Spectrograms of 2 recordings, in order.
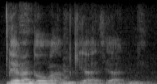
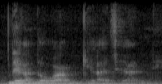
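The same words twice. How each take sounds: First: Said in the usual way. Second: A hushed, softer 내가 너와 함께하지 않니; God softly reminding the congregation he is near; gentle promise. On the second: Acted. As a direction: lean in and reassure quietly. God's promise repeated softly.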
